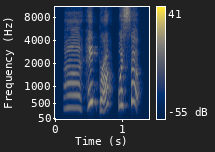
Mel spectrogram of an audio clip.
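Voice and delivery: high, bright-pitched imitation of Monica going casual; mock casual bro. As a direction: chirp it like a fake-cool sibling. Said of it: "In no world does Monica say".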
